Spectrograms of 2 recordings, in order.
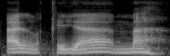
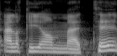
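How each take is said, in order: First: القیامه very slowly, ending on a breathed h; pausal h ending. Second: القیامته with the ت clearly sounded; final t pronounced. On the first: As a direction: stop on القیامه with ه instead of t. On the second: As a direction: say القیامته with a t before the ending. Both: Shown as a demonstration.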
